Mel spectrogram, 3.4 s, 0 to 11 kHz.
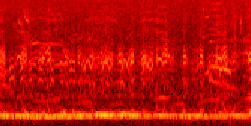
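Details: Greater prairie chickens displaying at a lek on a ranch near Wray, Yuma County, Colorado, April 14, with over 35 birds of both sexes present; a continuous low humming boom chorus with overlapping cackling and whooping calls above.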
